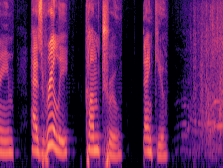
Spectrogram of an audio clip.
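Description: A girl speaks calmly through a microphone.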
